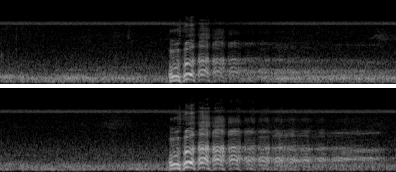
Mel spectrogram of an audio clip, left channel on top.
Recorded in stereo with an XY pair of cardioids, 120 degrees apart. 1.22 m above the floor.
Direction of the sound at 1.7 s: 5° left.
